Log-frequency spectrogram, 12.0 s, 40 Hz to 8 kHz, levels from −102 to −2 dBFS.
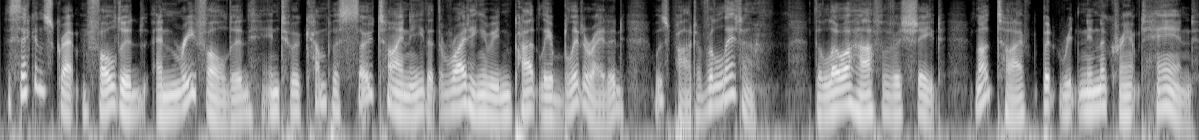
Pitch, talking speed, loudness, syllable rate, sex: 125 Hz, 180 wpm, -19 LUFS, 5.2 syllables/s, male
